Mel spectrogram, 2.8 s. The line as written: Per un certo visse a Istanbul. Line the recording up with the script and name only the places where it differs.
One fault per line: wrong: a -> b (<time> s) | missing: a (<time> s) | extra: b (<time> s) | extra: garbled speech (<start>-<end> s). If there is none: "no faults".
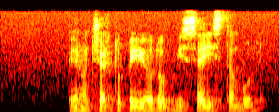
extra: periodo (1.2 s)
